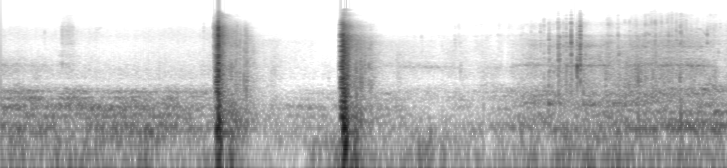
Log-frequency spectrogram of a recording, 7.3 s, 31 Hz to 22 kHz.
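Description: Two shots from a 12-gauge over/under shotgun, both barrels fired one after the other about a second and a quarter apart, each a sharp bang with a short fading tail. A few seconds later come soft rustling and small clicks.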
